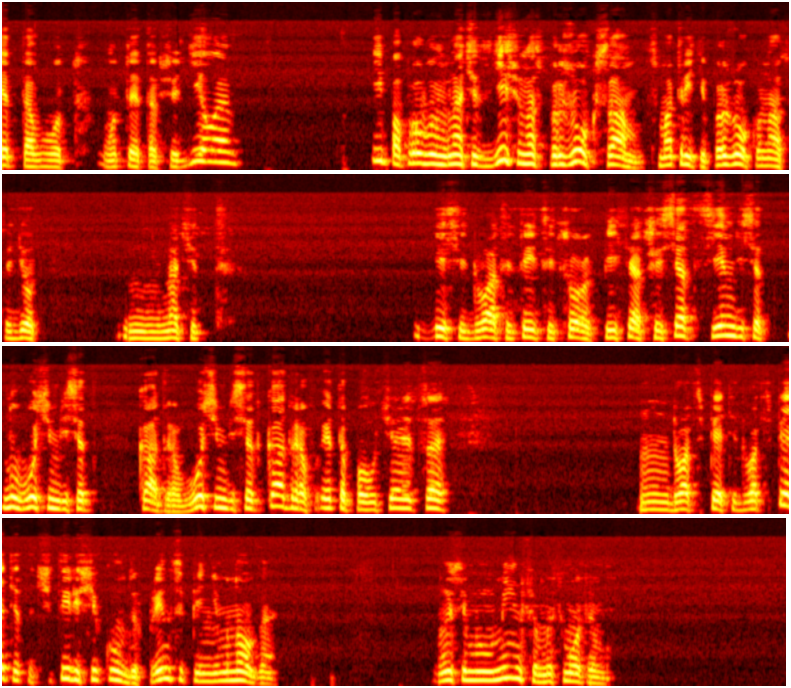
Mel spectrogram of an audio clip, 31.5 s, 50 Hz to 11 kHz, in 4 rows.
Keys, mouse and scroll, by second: 1.9-3.5 drag, 29.7 space.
